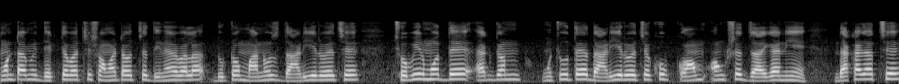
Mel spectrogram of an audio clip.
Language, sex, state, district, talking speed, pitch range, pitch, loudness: Bengali, male, Odisha, Malkangiri, 160 wpm, 190-225 Hz, 215 Hz, -15 LUFS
